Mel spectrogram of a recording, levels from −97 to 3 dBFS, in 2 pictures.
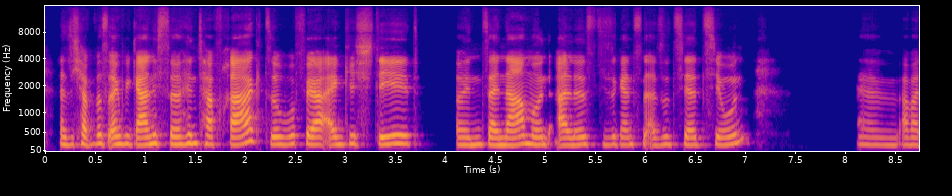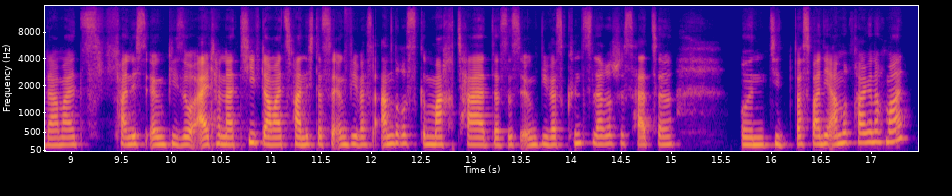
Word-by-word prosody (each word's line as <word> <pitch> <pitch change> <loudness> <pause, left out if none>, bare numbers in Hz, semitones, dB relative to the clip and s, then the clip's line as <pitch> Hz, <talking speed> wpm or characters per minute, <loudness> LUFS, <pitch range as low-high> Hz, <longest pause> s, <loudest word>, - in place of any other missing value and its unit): Also, 190 -1 -1
ich 190 - -5
habe 200 -1 +3
das 220 0 +1
irgendwie 205 +2 +3
gar 185 -1 +8
nicht 215 +1 +2
so 205 -3 +2
hinterfragt, 205 +4 +4
so 195 0 +1
wofür 210 +1 +2
er 190 0 +6
eigentlich 195 +2 0
steht 210 +1 +2 0.4
und 190 +1 -1
sein 185 -1 +3
Name 195 +3 +5
und 195 +1 -3
alles, 185 +2 +1
diese 195 0 -8
ganzen 195 +2 -4
Assoziationen. 190 - -3 1.1
Ähm, 185 -2 -9
aber 185 -1 -4
damals 190 +1 -4
fand 195 - -1
ich's 200 - -6
irgendwie 195 +3 -2
so 190 0 -1
alternativ. 190 +5 +1
Damals 190 -2 +2
fand 195 -1 +2
ich, 195 - -5
dass 195 -1 -6
er - - -2
irgendwie 195 +2 -3
was 195 0 -6
anderes 215 +2 -2
gemacht 195 -1 -1
hat, 185 -1 +1
dass 180 0 -5
es 190 0 -8
irgendwie 190 +1 -5
was 190 0 -4
Künstlerisches 220 -2 -6
hatte. 200 0 -3 0.6
Und 190 0 -3
die 195 -3 -4
was 200 0 -3
war - - +2
die 215 - 0
andere 235 +4 0
Frage 245 +1 0
nochmal? 260 +5 0
195 Hz, 185 wpm, -24 LUFS, 190-210 Hz, 1.1 s, gar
